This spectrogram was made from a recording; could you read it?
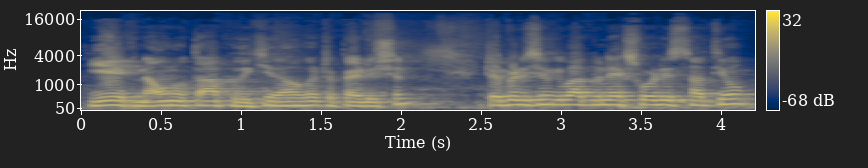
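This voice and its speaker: A man's voice: mid-range voice, a little mellow. An English vocabulary teacher, spelling words out letter by letter and checking in with his students constantly, correcting himself as he goes. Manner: brisk and chatty with frequent self-corrections. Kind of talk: exam-prep vocabulary lesson. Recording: echoey room, faint ambient noise.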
